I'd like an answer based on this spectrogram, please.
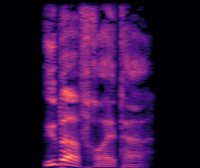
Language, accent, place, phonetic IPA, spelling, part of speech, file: German, Germany, Berlin, [ˈyːbɐˌfr̺ɔɪ̯tɐ], überfreuter, adjective, De-überfreuter.ogg
- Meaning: inflection of überfreut: 1. strong/mixed nominative masculine singular 2. strong genitive/dative feminine singular 3. strong genitive plural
